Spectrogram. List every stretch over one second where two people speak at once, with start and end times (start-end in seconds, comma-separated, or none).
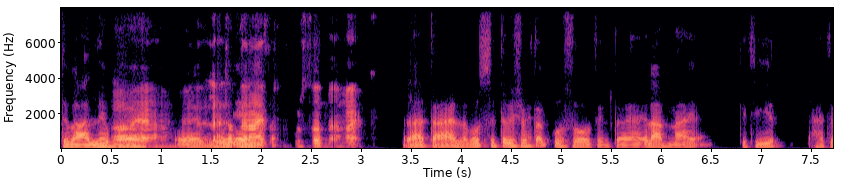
0.5-2.1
